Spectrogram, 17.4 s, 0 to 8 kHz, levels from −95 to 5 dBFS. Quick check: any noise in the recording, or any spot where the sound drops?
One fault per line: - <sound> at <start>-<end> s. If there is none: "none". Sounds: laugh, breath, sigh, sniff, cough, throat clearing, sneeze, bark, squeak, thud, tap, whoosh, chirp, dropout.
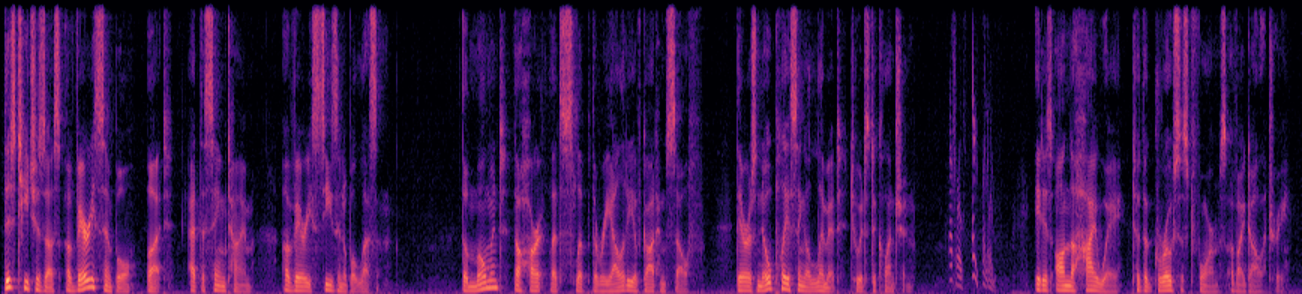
- chirp at 12.6-13.3 s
